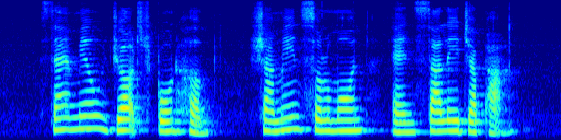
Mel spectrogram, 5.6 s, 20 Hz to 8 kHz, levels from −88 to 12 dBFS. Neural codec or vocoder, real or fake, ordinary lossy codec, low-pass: none; real; none; none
